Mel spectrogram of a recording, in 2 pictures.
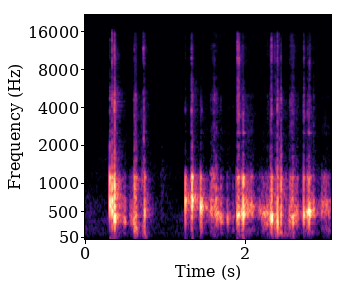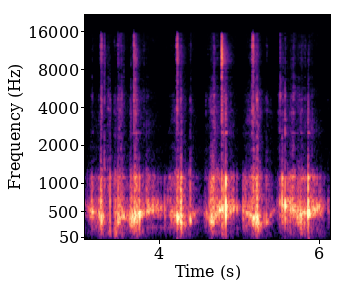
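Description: A translucent plastic jar with a black plastic screw lid is held in both hands while the lid is twisted repeatedly. After a few quick clicks and a short pause, a steady run of scratchy, ratcheting plastic clicks and scrapes follows, centered in the midrange with bright crackly edges.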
